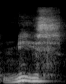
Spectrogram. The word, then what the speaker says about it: MECE: One popular framework used in case interviews is MECE, or as Barbara Minto, who created it, pronounces it MIS, but you, you pick the way that you're more comfortable with.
